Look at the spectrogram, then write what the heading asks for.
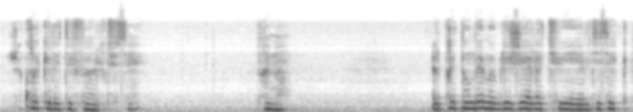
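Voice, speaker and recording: A woman with a dark, mellow voice, played by an actress, in a French radio drama. She is defiant, wounded and deeply in love, plaintive yet softly provocative. The old recording is faintly noisy. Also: natural voice. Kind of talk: French radio play acting.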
